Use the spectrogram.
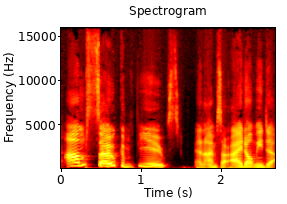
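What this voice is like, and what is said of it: Put-on Southern accent. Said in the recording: “I like a Southern accent. They're fun to do.”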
